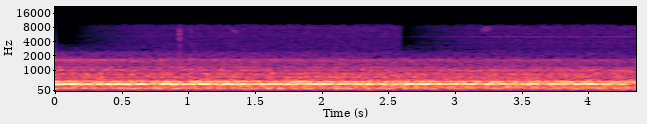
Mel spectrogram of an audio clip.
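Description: Steady ambient drone of several held low tones, unchanging throughout.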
